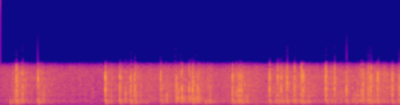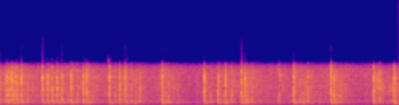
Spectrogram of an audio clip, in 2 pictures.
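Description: Fireworks crackle and bang in rapid bursts, some distance off.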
